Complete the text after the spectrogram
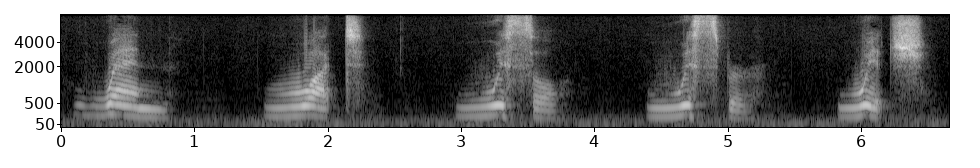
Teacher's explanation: Words that begin with wh are pronounced hw.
